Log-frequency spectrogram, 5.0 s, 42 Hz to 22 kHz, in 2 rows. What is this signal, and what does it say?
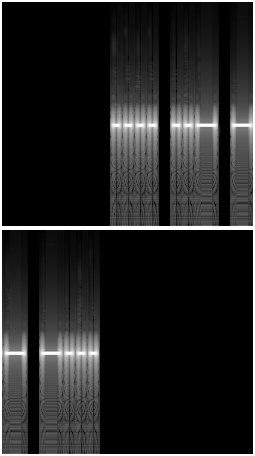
Morse code, heard as a keyed tone, about 20 wpm, 700 Hz. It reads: HUMB
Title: Build A Word - 2 Letters At A Time - 6-Letter Words - 20wpm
